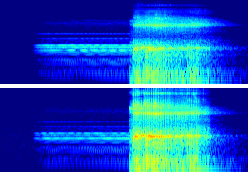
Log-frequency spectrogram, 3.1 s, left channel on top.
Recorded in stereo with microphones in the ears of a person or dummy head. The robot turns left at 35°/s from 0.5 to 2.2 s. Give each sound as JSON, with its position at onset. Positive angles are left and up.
{"t": 1.6, "sound": "snoring", "side_deg": -70, "distance_m": 0.5}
